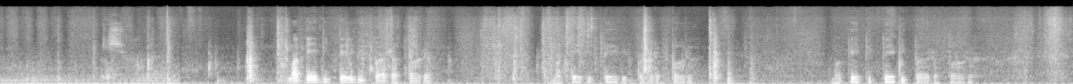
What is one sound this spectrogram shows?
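Small plastic parts click and rattle in a man's hands.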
